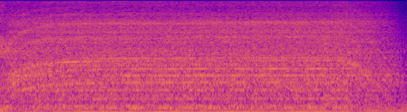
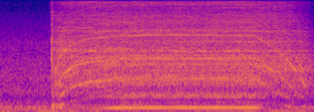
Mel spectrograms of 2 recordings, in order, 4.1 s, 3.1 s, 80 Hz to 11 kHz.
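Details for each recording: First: 2005 Chevy Corvette with built engine, headers and spark plugs removed, starter triggered by jumper at relay after starter replacement: fast steady whir with clean disengage clank, no grinding; engine turns over freely, normal. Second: 2005 Corvette with a built supercharged motor, starter jumpered directly and the engine turning over: a sudden high whine holds about two seconds, then winds down with no engage click; the starter pinion is possibly stuck out and not retracting.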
